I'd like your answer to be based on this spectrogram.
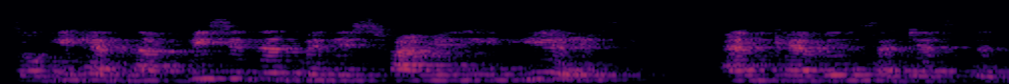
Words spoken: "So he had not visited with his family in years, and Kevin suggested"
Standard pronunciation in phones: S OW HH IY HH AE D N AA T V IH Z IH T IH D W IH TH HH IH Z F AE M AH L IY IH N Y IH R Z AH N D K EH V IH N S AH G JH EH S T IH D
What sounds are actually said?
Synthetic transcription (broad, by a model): S OW HH IY HH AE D N AA T B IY S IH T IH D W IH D HH IH Z F AE M AH L IY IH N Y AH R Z AH N D K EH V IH N S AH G JH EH S T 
